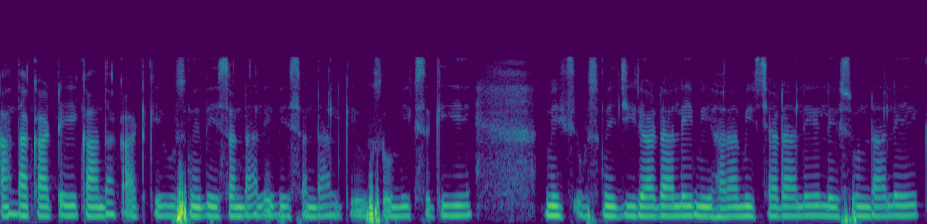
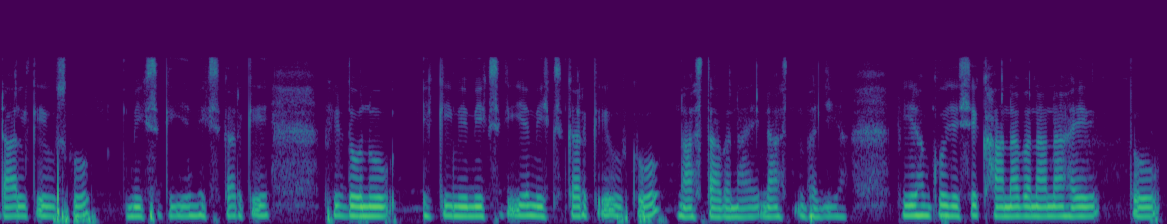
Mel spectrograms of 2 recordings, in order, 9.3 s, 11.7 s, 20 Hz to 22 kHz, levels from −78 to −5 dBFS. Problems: none marked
